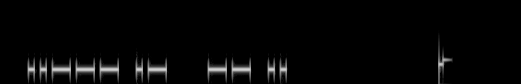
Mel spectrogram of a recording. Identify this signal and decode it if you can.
Morse code, heard as a keyed tone, about 20 wpm, 700 Hz. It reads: 2A MI
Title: Field Day Exchanges Encore - 20wpm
